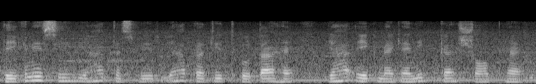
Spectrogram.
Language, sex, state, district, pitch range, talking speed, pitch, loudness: Hindi, male, Chhattisgarh, Raipur, 135-160 Hz, 155 wpm, 140 Hz, -18 LUFS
